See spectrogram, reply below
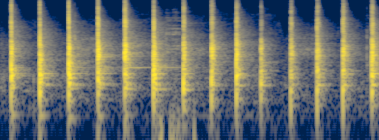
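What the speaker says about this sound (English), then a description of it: "So this is where the leather slapper comes in handy." A leather slapper strikes an aluminum panel about thirteen times in a steady rhythm, each blow a loud, sharp smack with a short decay, close up and with no voices.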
